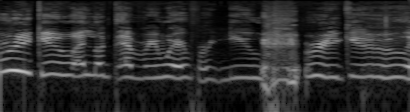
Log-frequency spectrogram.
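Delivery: put-on very slow, high, drawn-out tearful blubbering. Retelling a game scene where a character drops to his knees: imitating someone crying. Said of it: "drops to his knees crying".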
